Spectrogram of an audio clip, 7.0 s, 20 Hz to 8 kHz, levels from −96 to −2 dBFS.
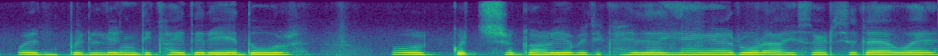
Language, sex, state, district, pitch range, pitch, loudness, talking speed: Hindi, female, Bihar, Jahanabad, 255-265 Hz, 260 Hz, -13 LUFS, 215 wpm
